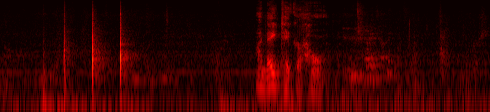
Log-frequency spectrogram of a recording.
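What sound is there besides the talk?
door being pulled shut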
